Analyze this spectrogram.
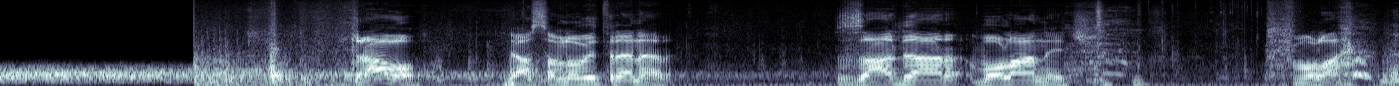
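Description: A middle-aged man speaks close by.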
